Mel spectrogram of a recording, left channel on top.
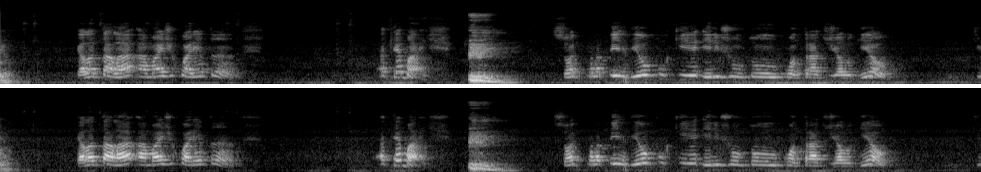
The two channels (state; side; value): normal; both; correlation 0.35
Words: Ela está lá há mais de 40 anos. Até mais. Só que ela perdeu porque ele juntou um contrato de aluguel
